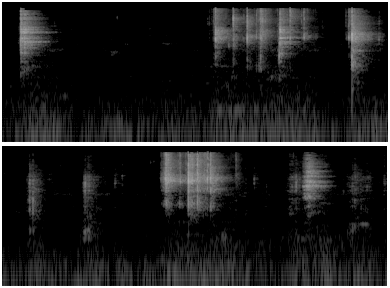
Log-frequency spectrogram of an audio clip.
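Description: Close-up crunchy chewing of a mouthful of fried salted ribbonfish (ikan asin layur) and fried rice. The crunches come in irregular bursts, busiest about two to three seconds in and again near six seconds.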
